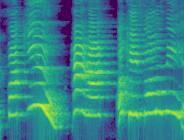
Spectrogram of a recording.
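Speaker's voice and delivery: high, cackly creature voice; little alien. Retold or imitated. Alien won over by the player swearing back, high squeaky voice. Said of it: "And the guy's like".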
